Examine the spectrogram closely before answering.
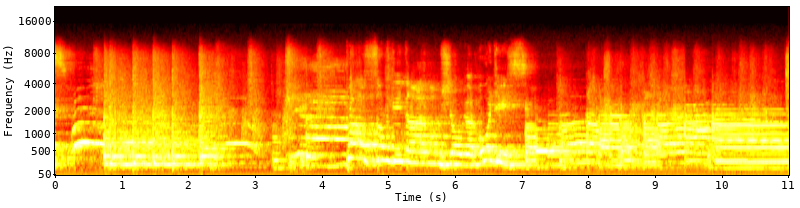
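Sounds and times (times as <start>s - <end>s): rock drum kit hits: 0.6s - 4.1s.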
